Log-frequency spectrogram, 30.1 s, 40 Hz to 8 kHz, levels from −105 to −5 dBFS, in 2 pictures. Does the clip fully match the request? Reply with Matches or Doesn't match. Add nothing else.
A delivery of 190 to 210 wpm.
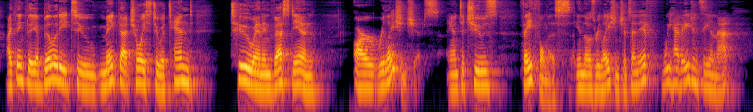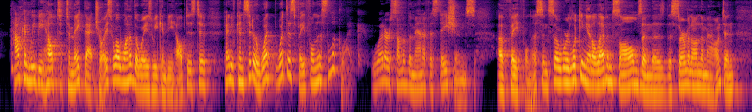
Doesn't match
